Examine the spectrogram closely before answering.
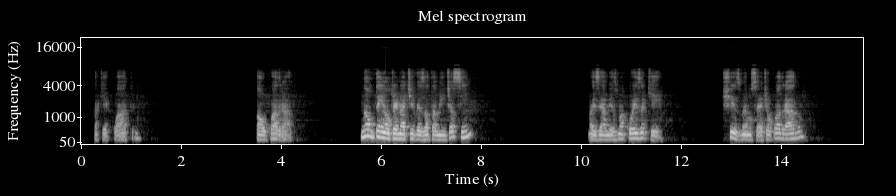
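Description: A young man speaks calmly and clearly into a close microphone, in short bursts with pauses.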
